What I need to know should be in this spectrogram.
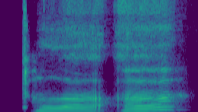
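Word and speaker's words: tláa: How do you say the last part? Tla? Tla'a? The last word means mother and it's tla.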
